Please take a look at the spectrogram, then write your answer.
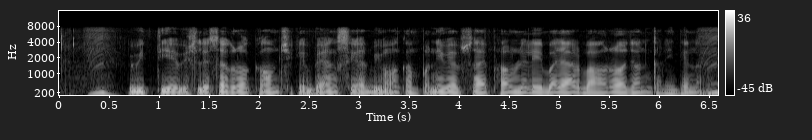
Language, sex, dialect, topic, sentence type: Maithili, male, Angika, banking, statement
